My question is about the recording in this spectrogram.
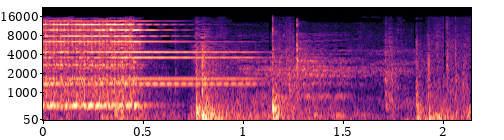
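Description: Desk telephone ringing: one ring that stops about half a second in, its tone dying away over the next half second. A few light knocks follow as the handset is lifted.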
